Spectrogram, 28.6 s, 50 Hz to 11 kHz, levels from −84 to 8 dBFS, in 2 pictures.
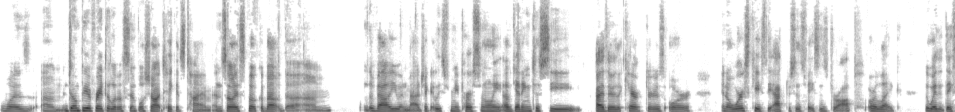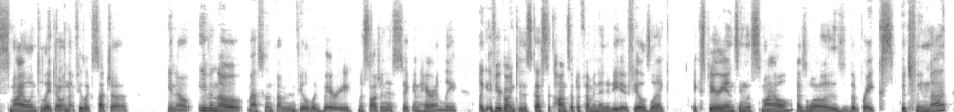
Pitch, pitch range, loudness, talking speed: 195 Hz, 190-215 Hz, -25 LUFS, 200 wpm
